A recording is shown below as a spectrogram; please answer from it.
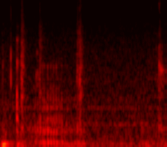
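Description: Camera handling noise: a few soft clicks and a short low rumble as the handheld camera is turned around.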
